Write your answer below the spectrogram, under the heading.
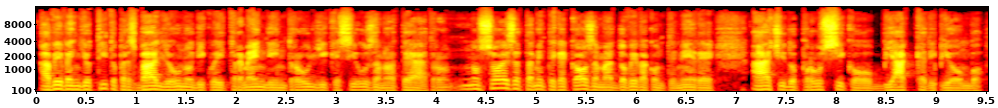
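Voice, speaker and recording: Male reader as a deep-voiced worldly gentleman, grave and persuasive, storybook drama. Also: brisk. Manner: grave, smooth and coaxing. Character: worldly, cynical older gentleman, calm and persuasive.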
